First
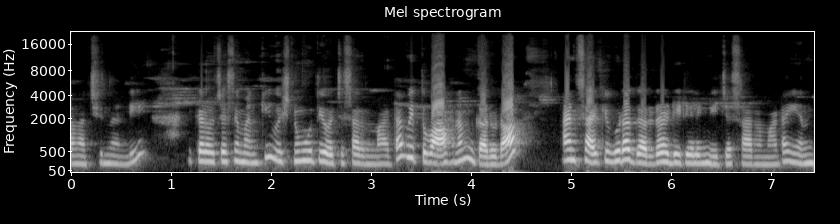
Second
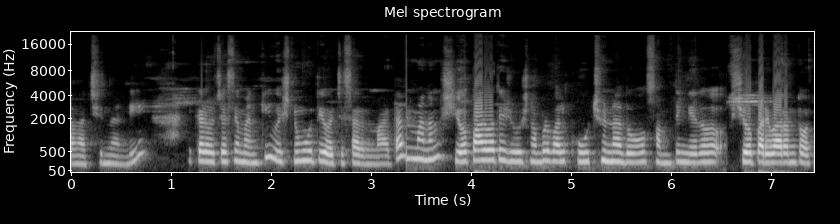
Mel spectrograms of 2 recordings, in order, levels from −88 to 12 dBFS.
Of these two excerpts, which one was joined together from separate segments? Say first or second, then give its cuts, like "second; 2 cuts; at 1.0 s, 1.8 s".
second; 2 cuts; at 3.3 s, 6.6 s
